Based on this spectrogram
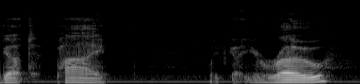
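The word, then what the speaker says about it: rho: Uh, row, that you don't do as a P, but rather you do as a R.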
